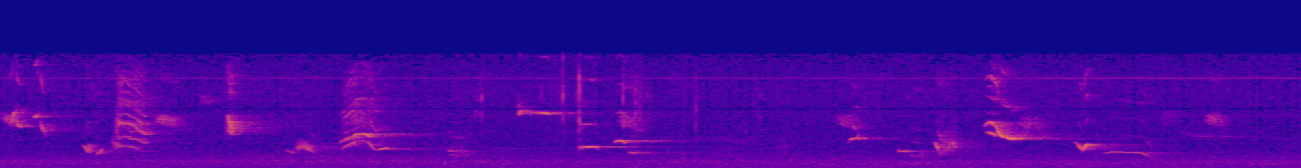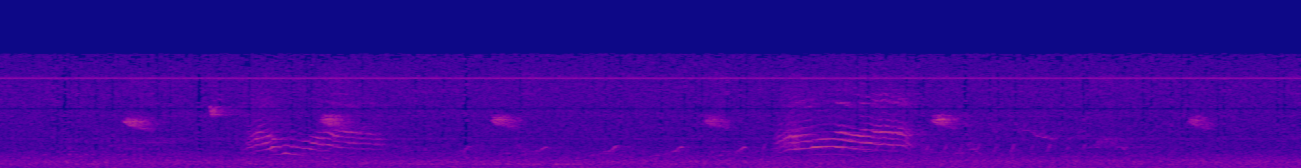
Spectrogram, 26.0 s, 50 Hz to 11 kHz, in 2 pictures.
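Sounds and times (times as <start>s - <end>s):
low background noise: 0.0s - 26.0s
bird meowing calls: 0.1s - 6.7s, 8.4s - 11.8s, 15.4s - 16.9s, 20.8s - 22.6s.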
